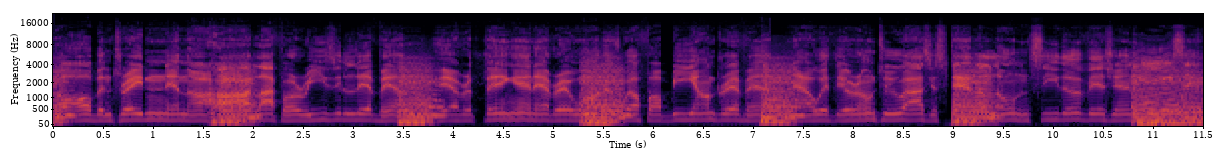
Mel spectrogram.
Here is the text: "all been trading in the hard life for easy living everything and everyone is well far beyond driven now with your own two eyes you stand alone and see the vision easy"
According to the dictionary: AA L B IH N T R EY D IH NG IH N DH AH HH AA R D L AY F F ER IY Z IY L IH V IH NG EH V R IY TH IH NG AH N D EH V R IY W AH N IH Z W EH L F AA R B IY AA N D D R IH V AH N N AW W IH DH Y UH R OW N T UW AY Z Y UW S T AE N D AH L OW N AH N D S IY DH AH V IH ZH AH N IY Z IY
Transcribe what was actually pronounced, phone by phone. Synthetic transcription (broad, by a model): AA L B IH N T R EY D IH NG IH N DH AH HH AA R D L AY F F ER IY Z IY L IH V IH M EH V R IY TH IH NG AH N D EH V R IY W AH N IH Z W EH L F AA L B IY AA N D D R IH V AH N N AW W IH DH Y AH R OW N T UW AY Z Y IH S T AE N D AH L OW N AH N S IY DH AH V IH ZH AH N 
